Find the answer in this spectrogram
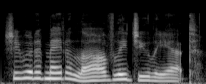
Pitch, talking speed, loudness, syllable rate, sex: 215 Hz, 205 wpm, -15 LUFS, 5.1 syllables/s, female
